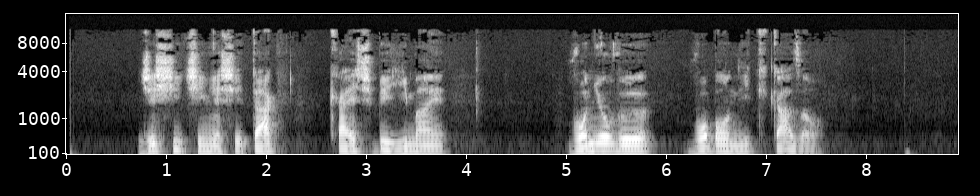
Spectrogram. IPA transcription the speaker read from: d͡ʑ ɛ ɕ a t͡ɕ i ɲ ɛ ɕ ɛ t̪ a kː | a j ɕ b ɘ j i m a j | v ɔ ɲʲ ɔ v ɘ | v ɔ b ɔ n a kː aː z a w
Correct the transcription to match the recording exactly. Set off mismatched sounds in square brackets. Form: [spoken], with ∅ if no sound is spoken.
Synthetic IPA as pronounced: d͡ʑ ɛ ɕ [i] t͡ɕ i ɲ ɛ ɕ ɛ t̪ a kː | a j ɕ b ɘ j i m a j | v ɔ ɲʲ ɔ v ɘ | v ɔ b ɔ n [i] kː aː z a w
